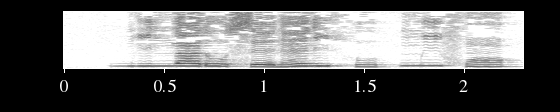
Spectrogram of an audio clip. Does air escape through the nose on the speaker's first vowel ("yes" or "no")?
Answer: yes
